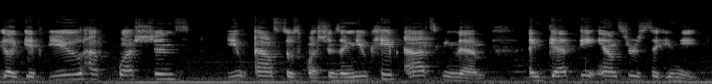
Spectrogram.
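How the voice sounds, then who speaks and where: Noticeable background noise runs under a woman speaking at a fairly slow pace. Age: 60s. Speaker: patient advocate with heart condition. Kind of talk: interview.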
